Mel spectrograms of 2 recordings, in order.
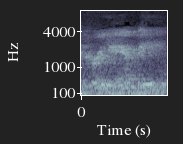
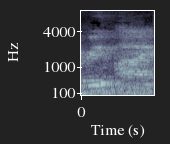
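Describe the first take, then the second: First: The ending is said like 'pee', as one word. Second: The ending is said like 'pie', as two words. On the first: The speaker calls it wrong. "I pronounced it creampy" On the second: The speaker calls it right. "a girlfriend of mine said the word cream pie"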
